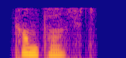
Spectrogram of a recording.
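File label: "compost", English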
